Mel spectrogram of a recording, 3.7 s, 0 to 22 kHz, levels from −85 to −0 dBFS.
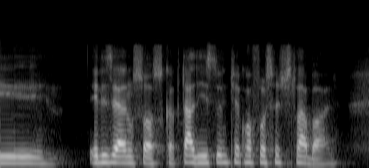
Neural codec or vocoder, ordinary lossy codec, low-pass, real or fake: codec, 16 kHz, 0.8 kbps, ZipCodec; none; 7.2 kHz; fake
